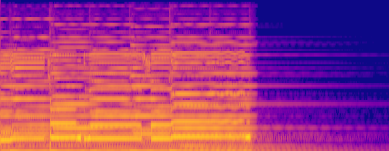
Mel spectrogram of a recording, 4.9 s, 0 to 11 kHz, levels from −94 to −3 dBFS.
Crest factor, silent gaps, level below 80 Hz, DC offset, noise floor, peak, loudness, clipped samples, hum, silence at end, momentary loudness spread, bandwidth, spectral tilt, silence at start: 14 dB; none; -42 dBFS; under 0.1%; -59 dBFS; -6 dBFS; -17 LUFS; under 0.1%; none; 0 s; 3 LU; 10 kHz; -4.5 dB/octave; 0 s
